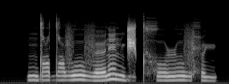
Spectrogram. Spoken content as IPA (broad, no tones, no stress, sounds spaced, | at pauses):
n d i dˤ ø v o v œ ɾ ɛ̃ n d͡ʒ ə t x o ɹ ʊ v ħ y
